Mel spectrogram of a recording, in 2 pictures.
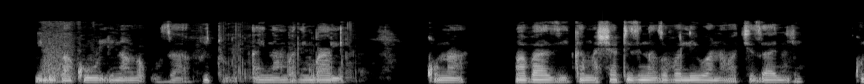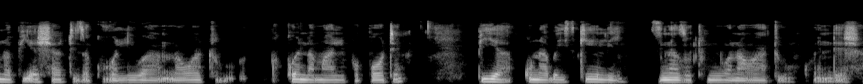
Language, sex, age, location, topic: Swahili, male, 18-24, Nairobi, finance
